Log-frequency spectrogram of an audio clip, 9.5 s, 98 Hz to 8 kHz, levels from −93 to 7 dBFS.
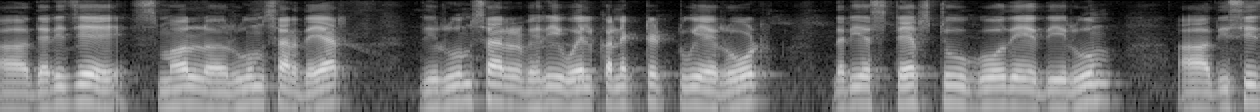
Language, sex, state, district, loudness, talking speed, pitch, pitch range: English, male, Odisha, Malkangiri, -17 LUFS, 185 wpm, 130 Hz, 120-140 Hz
